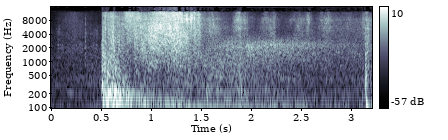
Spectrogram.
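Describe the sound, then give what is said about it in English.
A flare gun is fired into the air with a sharp, loud bang that turns into a sustained rushing whoosh and slowly fades. “Lex aims a flare gun into the air over the drop and fires.”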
